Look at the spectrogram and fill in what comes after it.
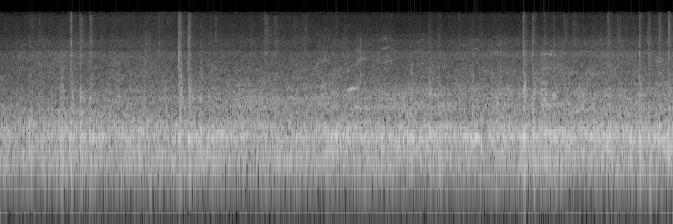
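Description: Passenger train car rolling along the track: a steady rumble of wheels on rail, with a few sharp clicks scattered through it.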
